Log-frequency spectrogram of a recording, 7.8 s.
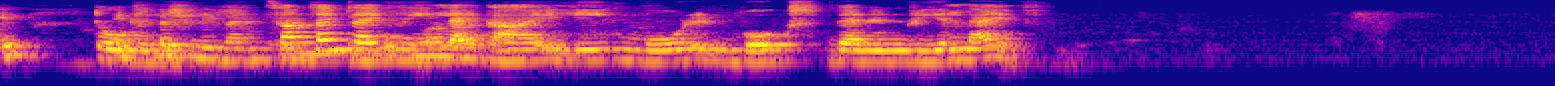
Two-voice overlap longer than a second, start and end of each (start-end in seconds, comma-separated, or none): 0.6-2.6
